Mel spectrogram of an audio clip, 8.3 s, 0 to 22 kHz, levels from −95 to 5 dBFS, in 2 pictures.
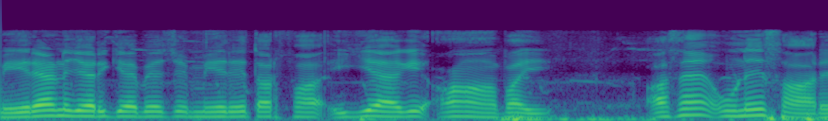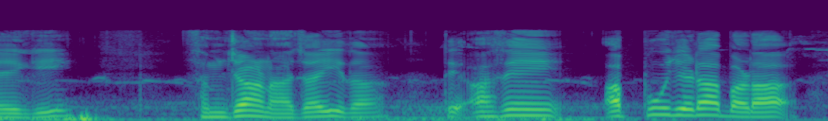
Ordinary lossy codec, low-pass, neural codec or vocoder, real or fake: none; none; none; real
